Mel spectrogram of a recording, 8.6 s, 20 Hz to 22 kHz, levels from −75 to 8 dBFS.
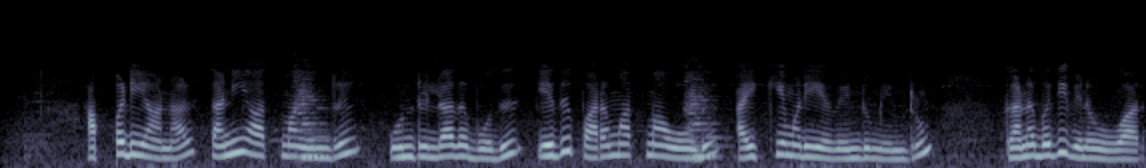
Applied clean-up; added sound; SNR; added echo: none; Bowed string instrument; 13 dB; none.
